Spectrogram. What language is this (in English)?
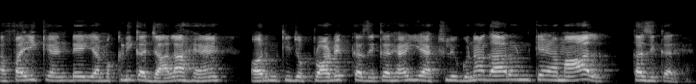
Hindi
